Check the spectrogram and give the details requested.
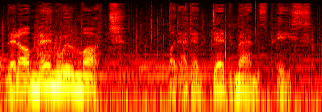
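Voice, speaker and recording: A man's voice: medium pitch, takes it slowly, over music, natural voice. A man playing a defiant samurai warrior in a game cutscene, speaking bluntly and intensely. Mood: grim, pleading. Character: defiant samurai soldier or rival general. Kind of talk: dramatic game cutscene acting.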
